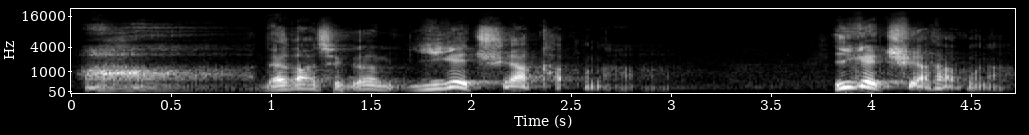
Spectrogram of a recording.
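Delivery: soft, hushed inner voice; quiet self-realization. Retold or imitated. Believer admitting a weakness to themselves, soft and hushed. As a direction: murmur it as a quiet discovery. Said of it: "우리는".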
